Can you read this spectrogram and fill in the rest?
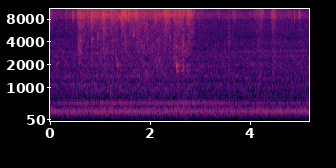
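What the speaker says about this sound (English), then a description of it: "let me rinse my hands." Hands are rinsed under a running kitchen water tap. The water makes a steady, soft splashing hiss over a constant low hum, with no talk.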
